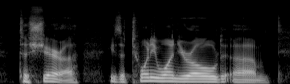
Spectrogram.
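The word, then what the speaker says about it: Teixeira: in the middle but apparently his name is pronounced Tashara he's a 21 year old resident of North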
